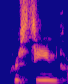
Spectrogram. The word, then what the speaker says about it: Krystine: And my Instagram profile is @ Christine Cardona, PA. And my name is spelled K-R-Y-S-T-I-N-E. My last name is C-A-R-D-O-N-A.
